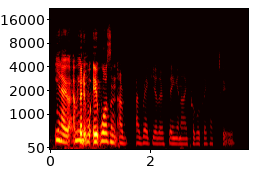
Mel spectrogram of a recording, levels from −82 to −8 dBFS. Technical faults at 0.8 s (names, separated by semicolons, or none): none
